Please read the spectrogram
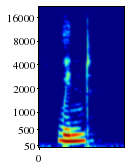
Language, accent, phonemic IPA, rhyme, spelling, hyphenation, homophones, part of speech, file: English, Received Pronunciation, /ˈwɪnd/, -ɪnd, wind, wind, winned, noun / verb, En-uk-wind.ogg
- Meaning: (noun) 1. Real or perceived movement of atmospheric air usually caused by convection or differences in air pressure 2. Air artificially put in motion by any force or action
